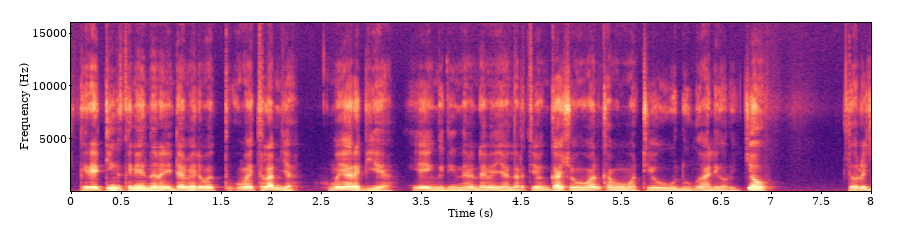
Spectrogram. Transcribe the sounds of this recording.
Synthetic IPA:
ɡə˨ɾe˨˦di˦ŋɡə˨ki˦ne˦na˦na˦ni˨da˦m˦e˦ɾm˦u˦ma˦i˦tu˦la˦m˦d͡ʒa˨ | hu˦ma˦ja˦ɾa˦bi˨ja˨ja˨˦ja̰˦ju˨ŋɡə˨di˨ŋ˨na˦na˦˨da˨me˦˨a˨la˦ɾti˦jo˦ŋ˦ɡa˦˨ʃo˨ma˦wa˦n˦ka˨m˨u˨ma˦tu˦jo˦wwu˨du˦ɡu˦a˨li˨ɡo˦ɾu˨d͡ʒa˦u˦ | d̥a˦la˦d͡ʒ

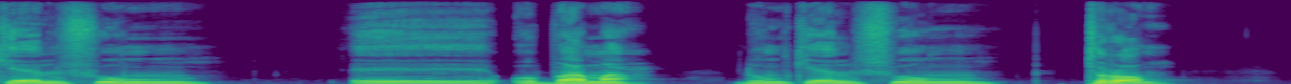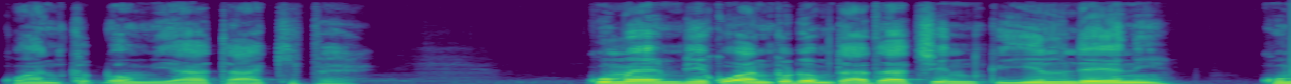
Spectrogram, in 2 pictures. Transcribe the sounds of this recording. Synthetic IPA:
kʲe˨lʃu˦m | e˨o˨ba˦ma˨ | ɗu˦mkʲe˨lʃu˦m | tu˦ɾo˦˨m | ku˨a˨nkɐ˦ɗo˨mja˨˦ta˨˦kʲi˨pe˨ | ku˦me˦m˦bi˦ku˦a˨nkɐ˦ɗo˨mta˨˦ta˦t͡ʃi˦nkə˨ji˦lnde˨je˦ni˨ | ku˦m

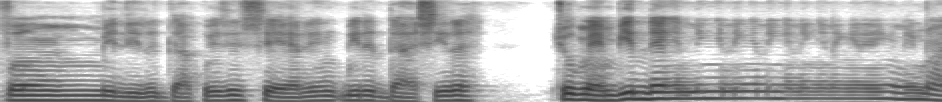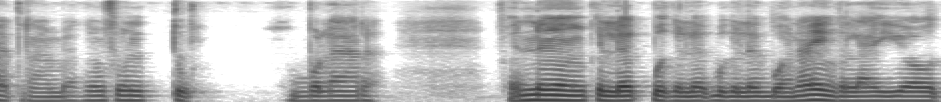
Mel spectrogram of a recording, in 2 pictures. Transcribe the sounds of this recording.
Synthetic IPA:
fə˦me˨li˨ɾɨ˨ɡa˨kʷe˦s̬i˦sɛː˨ɾi˦ŋ̩˦k͡pi˦ɾɨ˨da˨si˦ɾə˦ | t͡ʃo˦mɛ˨m˦bi˦ɾɨ˦dɛ˦ŋɨ˦ni˦ŋɨ˦ni˦ŋɨ˦ni˦ŋɨ˦ni˦ŋɨ˦ni˦ŋ˦ni˦ŋ˦ni˦maː˨tɨ˨ɾa˨m˦ba˦kɨ˦fə˦n˦tu˨˦ | bu˦la˦ɾɨ˨ | fə˦nə˦ŋ˦kə˨lə˦k͡pə˨kə˨lə˦k͡pə˨kə˨lə˦ɡ͡bɔ˨na˦ji˨ŋkɨ˨la˧˦jɔ˦

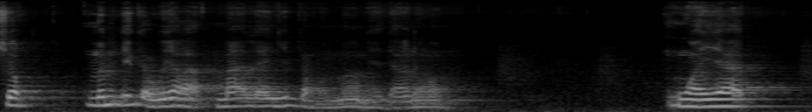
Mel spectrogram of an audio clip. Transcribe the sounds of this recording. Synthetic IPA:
t͡ʃo˨k̚mɨ˦mɗi˦ka˨we˦ɣa˨ma˦la˦ɲi˦pa˨ŋa˨˦ma˦me˨da˨˦no˦ŋo˦˨m | ŋʷa˨ja˦

